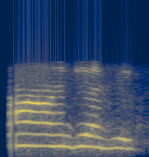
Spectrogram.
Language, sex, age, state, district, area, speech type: Dogri, female, 30-45, Jammu and Kashmir, Udhampur, urban, conversation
